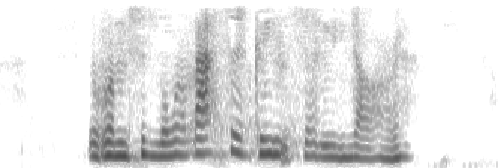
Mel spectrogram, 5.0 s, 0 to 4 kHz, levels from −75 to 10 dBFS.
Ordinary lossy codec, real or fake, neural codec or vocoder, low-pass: MP3, 16 kbps; fake; codec, 16 kHz in and 24 kHz out, 0.4 kbps, LongCat-Audio-Codec, four codebook decoder; 3.6 kHz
